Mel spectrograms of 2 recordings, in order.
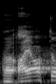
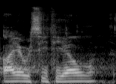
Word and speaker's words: ioctl: is familiar with is ioctyl or the field is called unlocked i-octyl so i will briefly introduce what that is ioctal or ioctl some people pronounce it that way it stands for input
